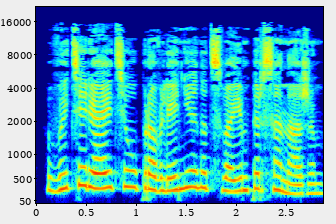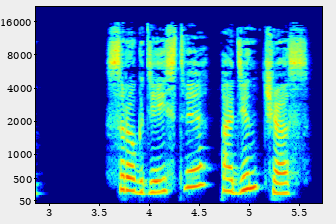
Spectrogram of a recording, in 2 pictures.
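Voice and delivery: high, formal game alert; system notification. A narrator's reading.

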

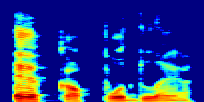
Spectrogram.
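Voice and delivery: low sigh of disgust. A narrator's reading. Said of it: "вздохнул Дюдя".

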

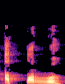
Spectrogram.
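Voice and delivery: أضطره said with a doubled ط and no ض; wrong example; doubled ta error. Shown as a demonstration. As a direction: demonstrate the mistake in أضطره. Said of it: "أكون قد نطقت طاء مشددة".

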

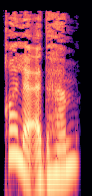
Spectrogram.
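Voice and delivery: usual speaking voice

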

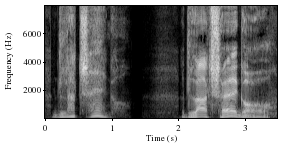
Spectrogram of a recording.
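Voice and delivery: slow, drawn-out angry question; angry why. Acted. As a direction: demand it, stretching each syllable. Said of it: "zapytał pan Mietek". (gniewnie, przeciągle)

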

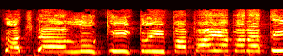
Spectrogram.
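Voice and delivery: very high, drawn-out touchdown call; mock Spanish sportscaster. Radio host echoing the Spanish clip, hammed-up high commentator call. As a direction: holler it like an over-the-top Spanish commentator.

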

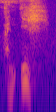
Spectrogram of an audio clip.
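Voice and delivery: ordinary talk

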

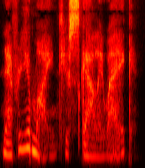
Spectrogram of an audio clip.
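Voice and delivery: hushed, dropping to a whisper; shushing Sam. A narrator's reading. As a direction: hush the youngster sharply under your breath. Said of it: "Sam shushed him".

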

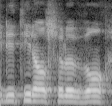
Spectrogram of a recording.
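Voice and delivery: ordinary delivery, nothing marked

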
